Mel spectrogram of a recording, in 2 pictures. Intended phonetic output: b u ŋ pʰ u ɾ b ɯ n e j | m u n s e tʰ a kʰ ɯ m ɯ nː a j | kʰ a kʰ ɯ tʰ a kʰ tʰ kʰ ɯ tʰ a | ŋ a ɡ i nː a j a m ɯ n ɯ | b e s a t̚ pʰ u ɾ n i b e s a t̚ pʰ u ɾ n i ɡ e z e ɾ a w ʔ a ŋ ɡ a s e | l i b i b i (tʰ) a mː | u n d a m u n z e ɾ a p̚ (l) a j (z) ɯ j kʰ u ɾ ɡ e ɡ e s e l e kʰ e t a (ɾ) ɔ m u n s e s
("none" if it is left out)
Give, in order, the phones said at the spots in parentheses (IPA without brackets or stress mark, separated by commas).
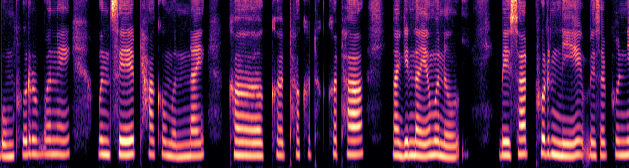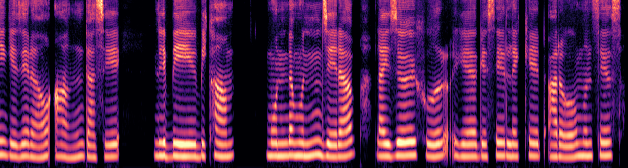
kʰ, l, z, ɾ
